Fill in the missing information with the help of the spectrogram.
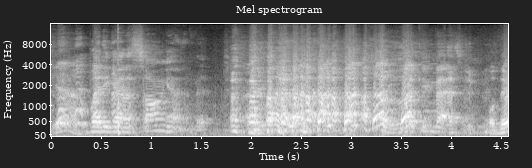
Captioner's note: laughs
